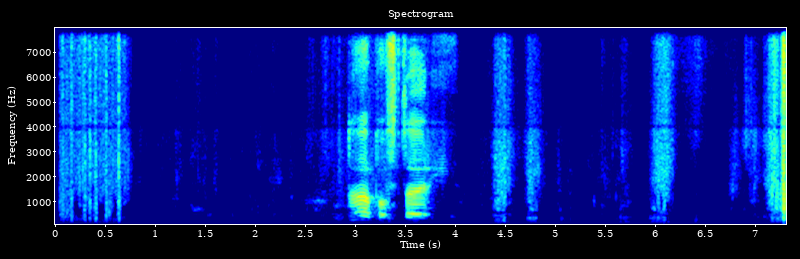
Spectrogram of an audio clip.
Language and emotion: Russian, neutral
